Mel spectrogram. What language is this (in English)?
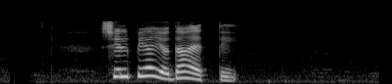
Sinhala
